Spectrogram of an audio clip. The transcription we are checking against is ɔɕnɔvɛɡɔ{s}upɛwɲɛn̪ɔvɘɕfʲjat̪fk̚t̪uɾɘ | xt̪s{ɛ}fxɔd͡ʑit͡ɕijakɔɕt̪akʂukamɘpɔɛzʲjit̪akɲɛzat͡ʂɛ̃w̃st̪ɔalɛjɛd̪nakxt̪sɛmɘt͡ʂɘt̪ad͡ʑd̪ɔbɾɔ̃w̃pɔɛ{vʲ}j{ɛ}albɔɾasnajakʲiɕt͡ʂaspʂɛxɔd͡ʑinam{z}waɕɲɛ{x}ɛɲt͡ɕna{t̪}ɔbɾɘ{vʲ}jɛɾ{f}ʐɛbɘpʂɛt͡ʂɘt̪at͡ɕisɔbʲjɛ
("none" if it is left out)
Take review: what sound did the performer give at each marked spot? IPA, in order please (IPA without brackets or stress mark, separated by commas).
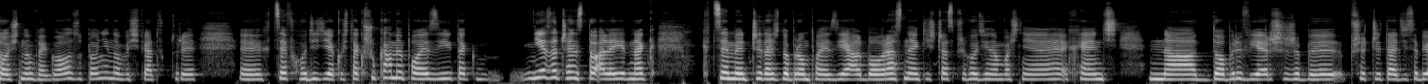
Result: z, ɛ, zʲ, ɛ, v, x, d̪, vʲ, ʂ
